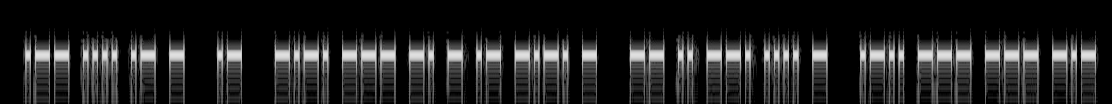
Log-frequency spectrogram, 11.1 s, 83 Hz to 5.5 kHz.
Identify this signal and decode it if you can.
Morse code, heard as a keyed tone, about 25 wpm, 600 Hz. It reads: WHAT A CONTACT MIGHT LOOK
